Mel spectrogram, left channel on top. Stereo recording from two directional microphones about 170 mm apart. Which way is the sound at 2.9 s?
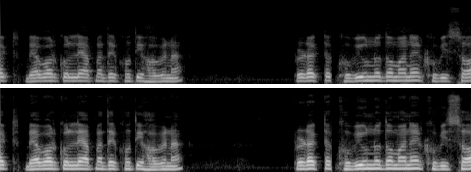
50° right (ahead or behind).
